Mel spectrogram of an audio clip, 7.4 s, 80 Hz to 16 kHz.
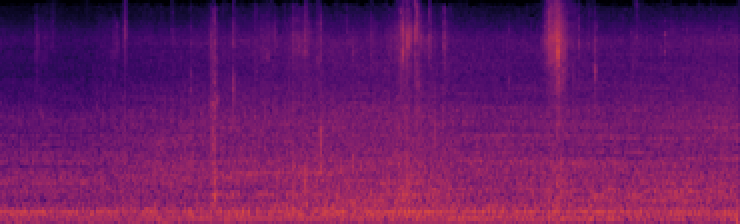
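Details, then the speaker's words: SUV with Triton 4.6 V8, dead battery, brake and anti-lock lights on, rough condition; steady low idle with an even beat, no misfires or knocks — normal idle. "Sounds like a pretty smooth running truck though for how kind of condition it's in."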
